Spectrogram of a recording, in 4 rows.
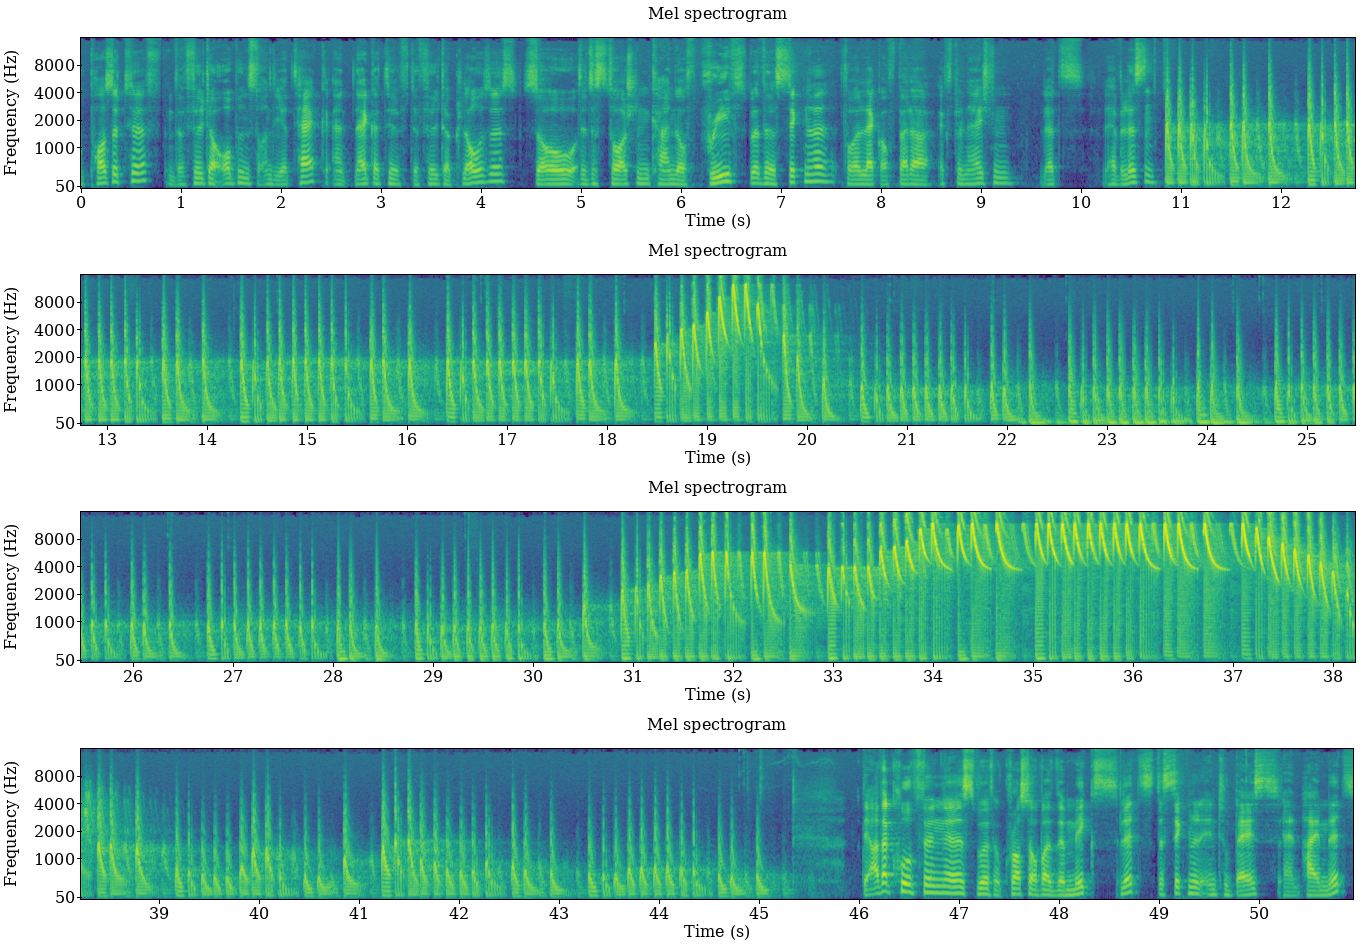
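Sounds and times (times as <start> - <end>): distorted acid synth line: 10.8 - 22.6, 25.2 - 42.9.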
